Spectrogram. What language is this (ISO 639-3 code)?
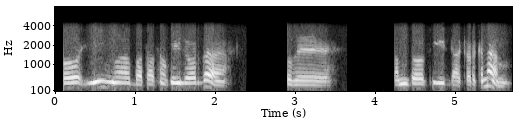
sat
